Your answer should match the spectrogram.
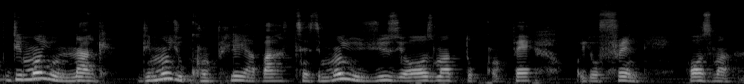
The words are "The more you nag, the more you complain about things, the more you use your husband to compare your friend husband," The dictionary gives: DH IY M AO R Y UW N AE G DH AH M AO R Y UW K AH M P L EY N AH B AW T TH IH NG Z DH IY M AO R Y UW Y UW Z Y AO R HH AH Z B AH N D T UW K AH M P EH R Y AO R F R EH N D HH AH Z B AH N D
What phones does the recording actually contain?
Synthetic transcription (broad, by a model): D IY M AO Y UW N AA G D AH M AO Y UW K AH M P L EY AH B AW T T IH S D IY M AO Y UW Y UW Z Y AO HH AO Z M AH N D T UW K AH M P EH Y AO F R EH N D HH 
